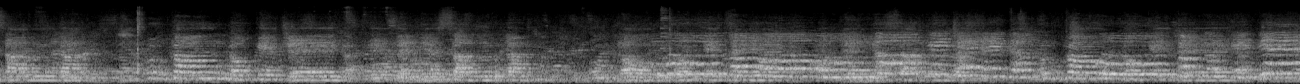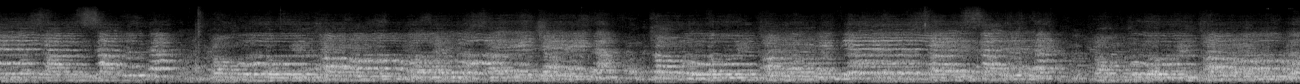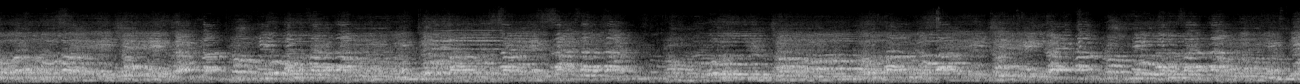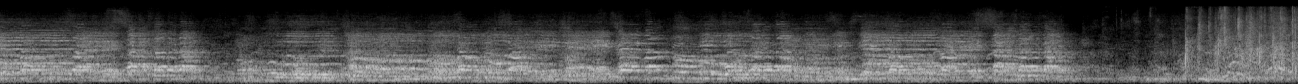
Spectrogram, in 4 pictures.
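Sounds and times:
mixed choir singing: 0:00.0 - 0:51.9.

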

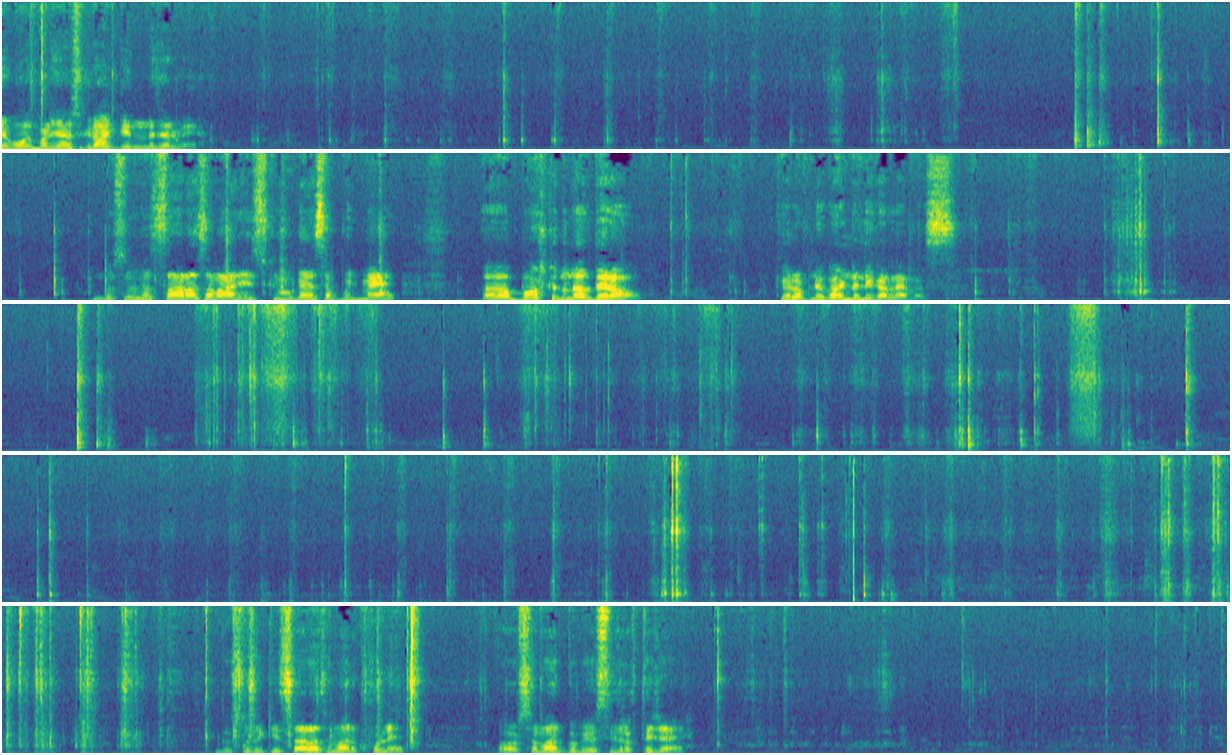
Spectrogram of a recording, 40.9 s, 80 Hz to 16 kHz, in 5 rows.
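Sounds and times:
screwdriver tapping plastic: 0:01.3 - 0:04.5
plastic bag crinkling: 0:17.6 - 0:19.0, 0:19.7 - 0:21.3.

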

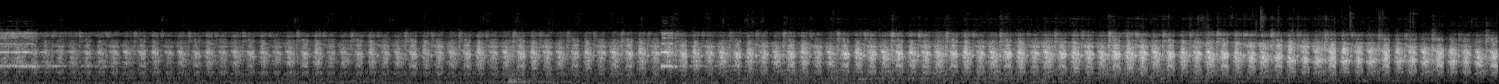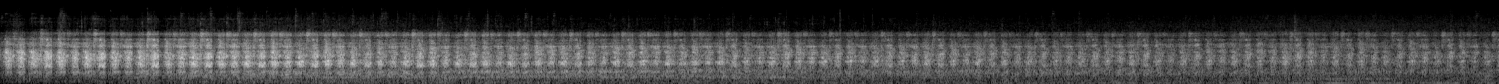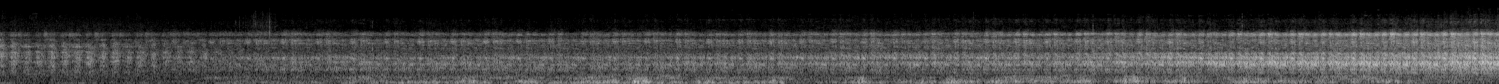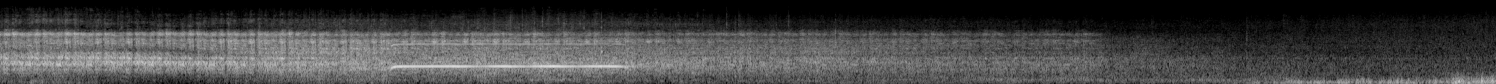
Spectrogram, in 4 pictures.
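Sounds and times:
model train whistle: 0:00.0 - 0:00.8, 0:06.6 - 0:06.9, 0:48.8 - 0:51.5
model steam locomotive chuffing: 0:00.0 - 0:59.9
model wheels rumbling on track: 0:00.0 - 0:59.9.

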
